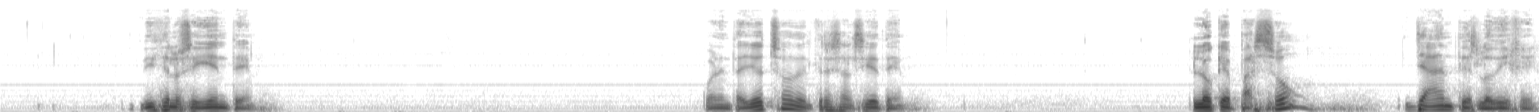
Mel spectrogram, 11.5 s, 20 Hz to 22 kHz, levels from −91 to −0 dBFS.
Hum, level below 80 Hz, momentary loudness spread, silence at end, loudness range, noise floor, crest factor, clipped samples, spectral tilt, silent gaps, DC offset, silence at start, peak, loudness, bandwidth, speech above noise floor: 50 Hz at -60 dBFS; -62 dBFS; 15 LU; 0 s; 8 LU; -74 dBFS; 24 dB; under 0.1%; -6.5 dB/octave; none; under 0.1%; 1.05 s; -10 dBFS; -31 LUFS; 15 kHz; 44 dB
